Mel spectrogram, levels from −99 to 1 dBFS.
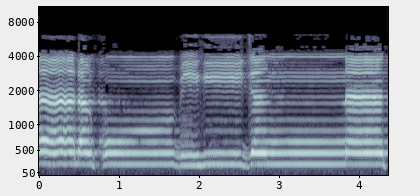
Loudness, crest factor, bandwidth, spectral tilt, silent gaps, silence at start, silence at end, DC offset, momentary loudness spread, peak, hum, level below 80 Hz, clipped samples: -18 LUFS; 16 dB; 6.6 kHz; -4 dB/octave; none; 0 s; 0 s; under 0.1%; 9 LU; -2 dBFS; none; -64 dBFS; under 0.1%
